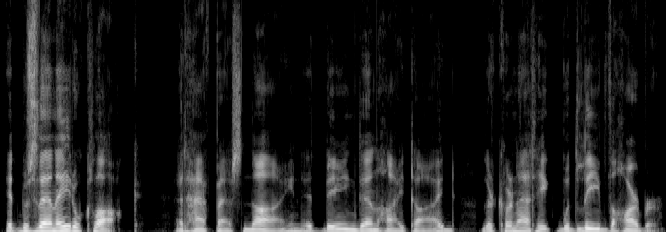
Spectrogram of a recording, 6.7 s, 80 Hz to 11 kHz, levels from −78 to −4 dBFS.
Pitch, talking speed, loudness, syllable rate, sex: 125 Hz, 180 wpm, -20 LUFS, 4.2 syllables/s, male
